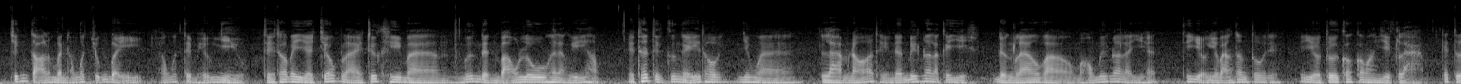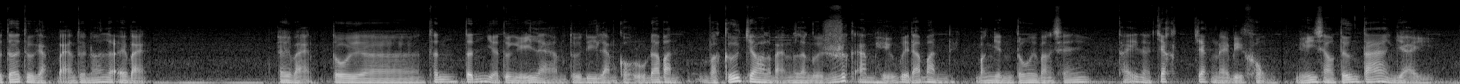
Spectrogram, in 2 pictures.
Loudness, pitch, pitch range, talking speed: -21 LUFS, 95 Hz, 85-110 Hz, 270 wpm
